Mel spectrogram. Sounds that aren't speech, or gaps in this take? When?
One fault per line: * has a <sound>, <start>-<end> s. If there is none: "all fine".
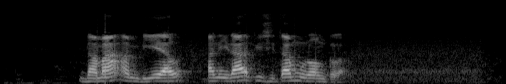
all fine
